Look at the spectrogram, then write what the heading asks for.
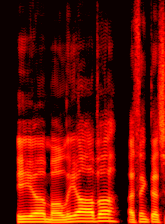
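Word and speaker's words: Iamaleava: Ia Maliava. You have to kind of sing it. Ia Maliava.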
